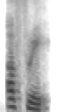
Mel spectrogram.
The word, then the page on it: affray: Indian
